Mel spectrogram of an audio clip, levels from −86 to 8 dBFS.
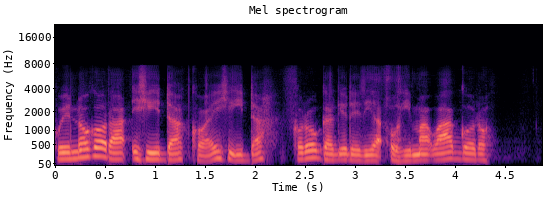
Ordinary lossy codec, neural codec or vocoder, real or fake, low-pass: none; codec, 16 kHz, 0.7 kbps, FocalCodec; fake; none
